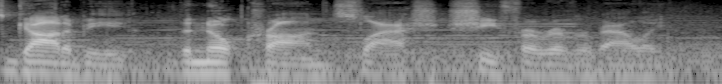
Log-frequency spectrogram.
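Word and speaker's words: Siofra: be the nokron slash shifa river valley that i learned is pronounced sheep bro i mean like so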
